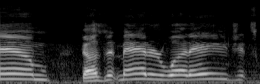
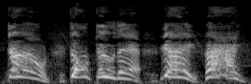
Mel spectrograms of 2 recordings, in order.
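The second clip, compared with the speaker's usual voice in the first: sharp, higher, louder command to a dog; firm dog command; 6 semitones higher, 4 dB louder than usual. Shown as a demonstration. Showing a dog owner a real command, sharp and loud. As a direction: bark the command, then cheer the dog.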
